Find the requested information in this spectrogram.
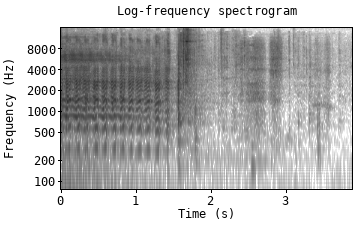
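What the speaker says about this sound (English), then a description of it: "that sounded like an actual goat noise and not just like a goat impression" A goat bleat, a loud wavering nasal cry with a rapid pulsing tremolo lasting about a second and a half, then fading into quieter scattered clicks and rustles.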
